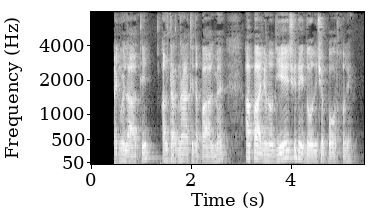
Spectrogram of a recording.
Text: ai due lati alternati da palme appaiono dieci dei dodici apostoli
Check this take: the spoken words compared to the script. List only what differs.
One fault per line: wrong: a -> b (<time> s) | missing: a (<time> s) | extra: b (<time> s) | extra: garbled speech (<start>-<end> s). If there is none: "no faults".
no faults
